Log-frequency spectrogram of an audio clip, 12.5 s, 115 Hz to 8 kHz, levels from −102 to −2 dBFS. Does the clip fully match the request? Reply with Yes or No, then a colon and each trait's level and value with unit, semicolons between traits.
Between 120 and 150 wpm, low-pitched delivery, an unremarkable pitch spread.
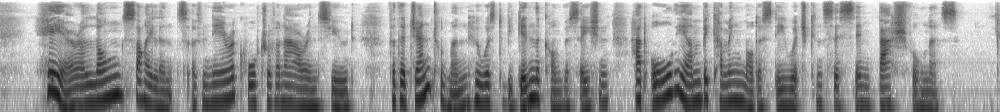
No: average, 145 wpm; medium, 155 Hz; average, 4.6 semitones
